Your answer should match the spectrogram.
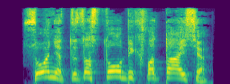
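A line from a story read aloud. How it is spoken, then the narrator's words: Yelled from above. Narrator (Russian): завопил сверху ладошка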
